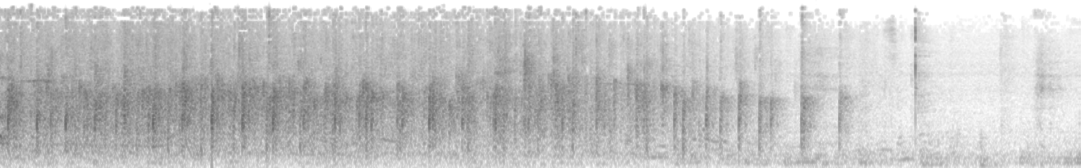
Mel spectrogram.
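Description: Audience applauding, dying away over about seven seconds into a few last scattered claps.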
